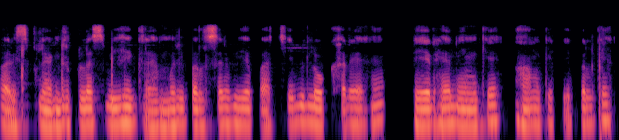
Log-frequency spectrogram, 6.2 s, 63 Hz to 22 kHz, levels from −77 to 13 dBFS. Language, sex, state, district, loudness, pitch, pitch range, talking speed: Hindi, male, Bihar, Muzaffarpur, -17 LUFS, 120 Hz, 115-125 Hz, 230 wpm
